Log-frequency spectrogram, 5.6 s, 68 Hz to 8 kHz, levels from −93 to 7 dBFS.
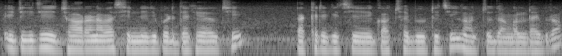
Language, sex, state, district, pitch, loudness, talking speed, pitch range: Odia, male, Odisha, Khordha, 120 Hz, -19 LUFS, 170 wpm, 120-130 Hz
